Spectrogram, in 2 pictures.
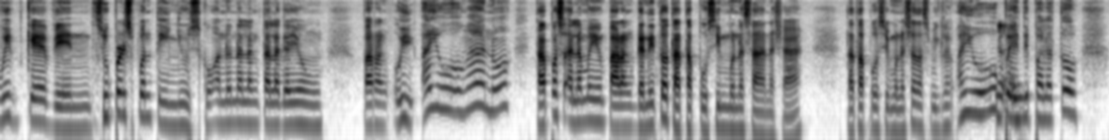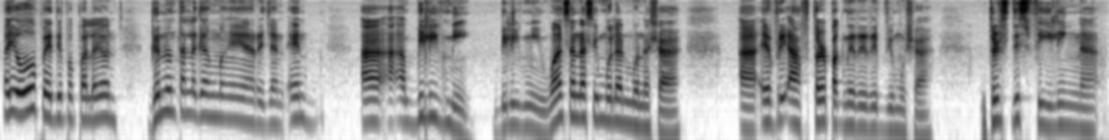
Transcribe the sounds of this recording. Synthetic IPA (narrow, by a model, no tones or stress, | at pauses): wɪd̪̚kɛvɪnsuːpɛɹspont̪ejnʊskʊŋɐno̞nɐlɐŋt̪ɐlɐɡajʊŋ | paːɾɐŋʔojʔɐjʔoːʔoŋaʔno̞t̪aːpo̞sʔɐlamːojʊŋpaːɾɐŋɡɐnɪt̪o̞t̪aːt̪ɐpuːsɪnmonɐsaːnɐʃa | t̪aːt̪ɐpuːsɪnmonɐʃat̪ɐsbɪɡlaŋʔɐjʔoːʔopwɛd̪ɛpɐlat̪o̞ʔɐjoːʔopwɛːd̪ɛpɐpɐlajo̞n | ɡɐno̞nt̪ɐlɐɡaŋmɐŋjɐjaːɾɛd͡ʒanʔɛnd̪̚ʔaʔbɪlivmibɪliːvmiwansnɐnɐsɪmʊlanmonɐʃaʔaːʔɛvɾiʔaft̪ɛɹpɐɡ̚nɛɾɪɾɪvjumoʃa | d̪ɛɹsd̪ɪsfiːlɪŋnɐ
